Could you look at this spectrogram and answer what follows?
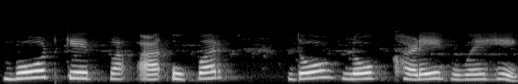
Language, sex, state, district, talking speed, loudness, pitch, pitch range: Hindi, female, Madhya Pradesh, Dhar, 115 wpm, -14 LUFS, 265 Hz, 245-285 Hz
